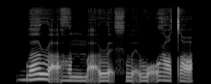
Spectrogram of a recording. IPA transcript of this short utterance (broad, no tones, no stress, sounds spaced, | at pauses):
b ɜ ɹ a̰ ɦ ʌ n m a̰ ɹ ɛ̰ x β ɛ̰ β ɔ̰ ɣ a tˤ ɛ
